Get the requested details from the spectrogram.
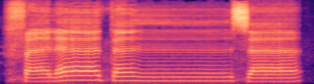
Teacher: Hati-hati di huruf ikhfanya, tidak sedikit menebal tapi tipis.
